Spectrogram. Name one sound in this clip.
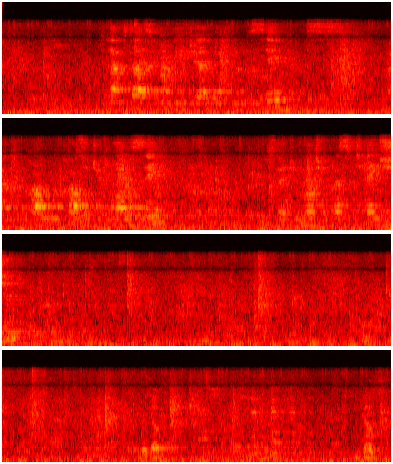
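A man speaks calmly, heard through a microphone.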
